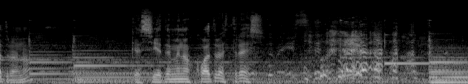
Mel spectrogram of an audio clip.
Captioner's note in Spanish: todos ríen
